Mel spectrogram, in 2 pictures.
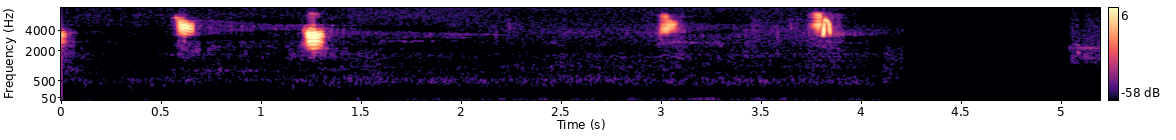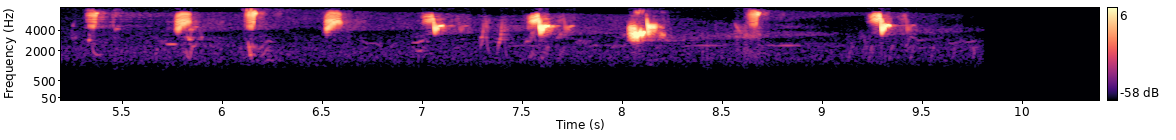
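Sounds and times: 
red-headed bunting voice: 5.3s - 9.5s.

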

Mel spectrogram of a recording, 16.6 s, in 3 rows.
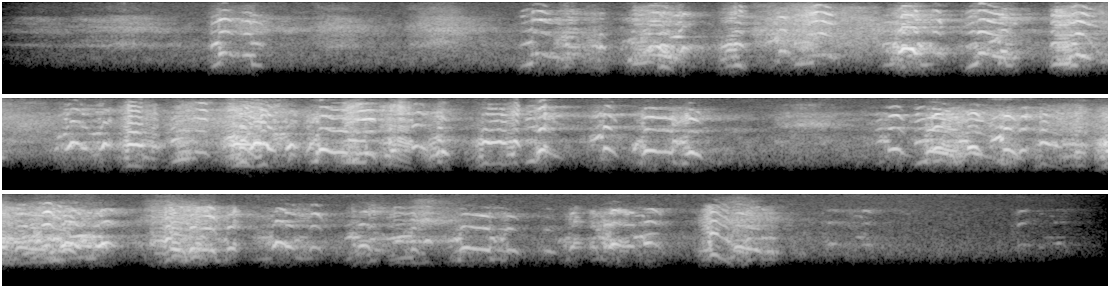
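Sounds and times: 
white-fronted goose calling: 1.0s - 15.5s.

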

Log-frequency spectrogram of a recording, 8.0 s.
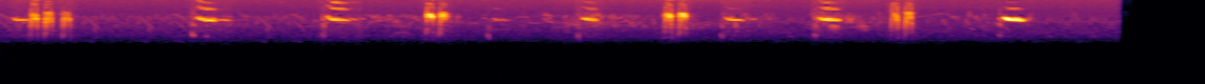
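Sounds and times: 
masked wagtail calling: 0.0s - 7.5s.

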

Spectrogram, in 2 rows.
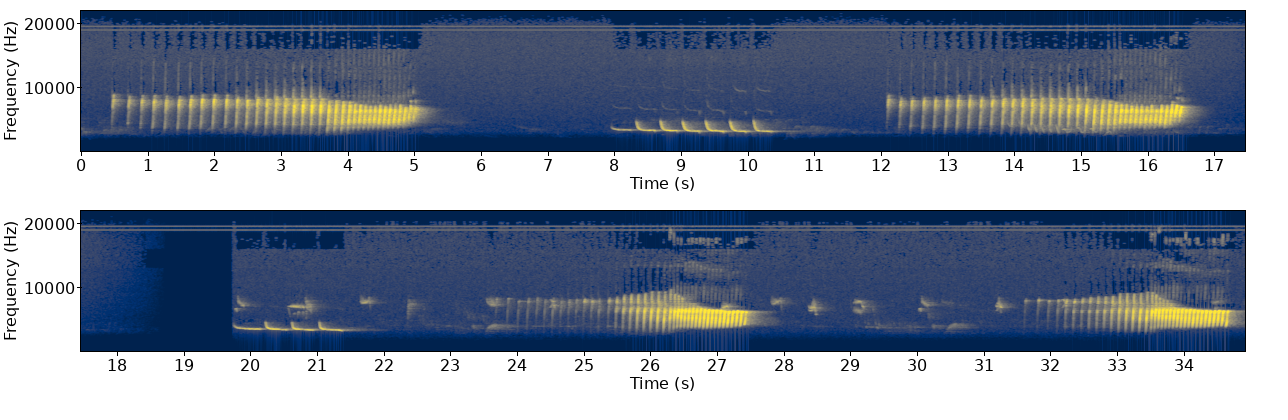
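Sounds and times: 
wood warbler singing: 0.0s - 5.3s, 8.0s - 17.4s, 19.8s - 34.9s.

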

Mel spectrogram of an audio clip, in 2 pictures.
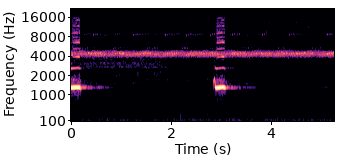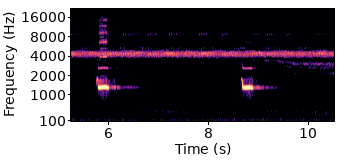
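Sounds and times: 
scops owl calling: 0.0s - 0.7s, 2.8s - 3.6s, 5.8s - 7.6s, 8.6s - 10.5s.

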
